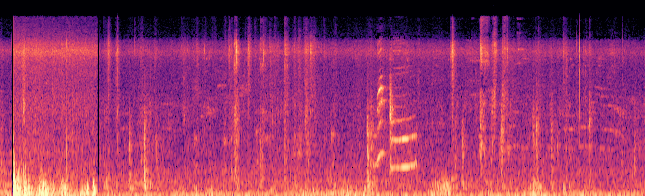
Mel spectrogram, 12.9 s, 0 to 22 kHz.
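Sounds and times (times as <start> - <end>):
parrot meow-like call: 7.5 - 8.4.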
